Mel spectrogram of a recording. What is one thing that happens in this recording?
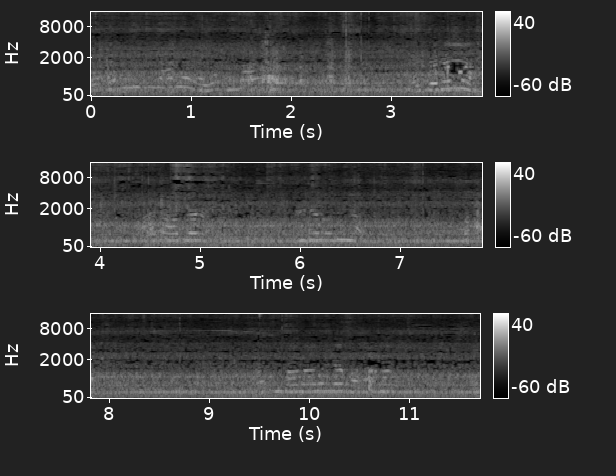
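A digger bucket scrapes into soil.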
